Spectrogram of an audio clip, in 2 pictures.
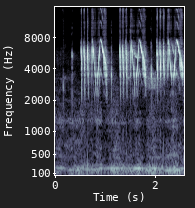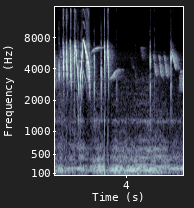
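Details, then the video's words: Cinereous tit singing in a lure recording meant to spur other birds of its kind to sing: several loud bursts of fast, high, sharp chattering notes, followed by a few thin drawn-out whistles, with a low steady hum beneath. "spontan emosi Cigun manapun langsung gacor dengan pancingan ini"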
